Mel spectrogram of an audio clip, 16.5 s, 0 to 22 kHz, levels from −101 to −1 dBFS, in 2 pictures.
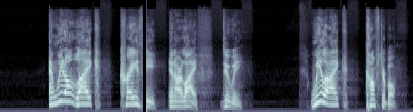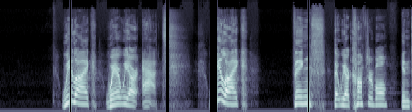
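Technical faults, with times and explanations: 2.84–14.44 s: block of digital silence. There are five zeroed blocks, at 2.84 s (80 ms), 9.64 s (40 ms), 11.56 s (80 ms), 12.44 s (160 ms) and 14.40 s (40 ms). The audio cuts out and back without a fade. The gaps sound like brief holes, which points to the output buffer not being filled in time.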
